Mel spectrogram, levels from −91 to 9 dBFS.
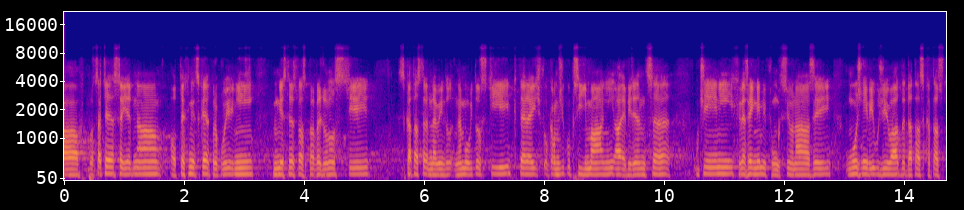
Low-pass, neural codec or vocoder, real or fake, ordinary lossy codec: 7.2 kHz; codec, 16 kHz, 4 kbps, X-Codec, HuBERT features, trained on general audio; fake; Opus, 24 kbps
